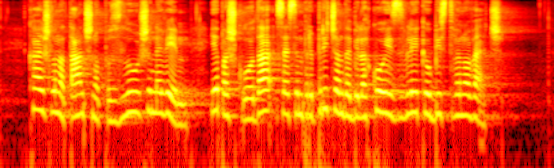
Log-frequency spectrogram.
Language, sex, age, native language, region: Slovenian, female, 30-49, Slovenian, Savinja region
